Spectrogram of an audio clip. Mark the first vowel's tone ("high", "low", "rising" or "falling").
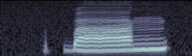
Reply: rising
